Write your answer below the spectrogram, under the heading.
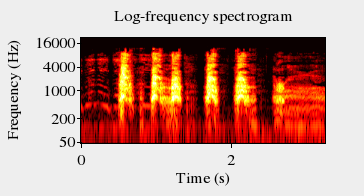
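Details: Dog or puppy barking in a fast burst of five yappy barks, followed by a drawn-out whiny yelp at the end.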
